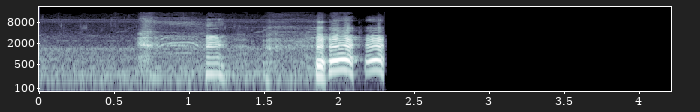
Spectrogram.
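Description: A person laughing in a few short bursts over faint outdoor background, ending in a quick run of three; then the sound cuts off abruptly to silence a little over two seconds in.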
